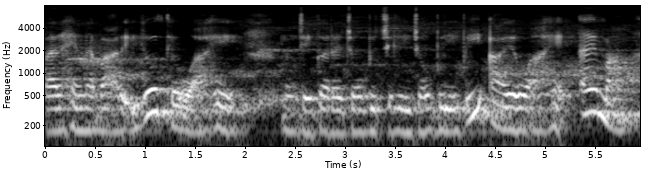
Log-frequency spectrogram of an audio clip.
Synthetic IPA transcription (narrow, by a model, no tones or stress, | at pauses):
pɐɾɦɪnə̆ɓaːɾɪ̰ɦot̪ʰijo̰aːɦeː | mʊ̃ɦɪ̃ɲd͡ʑeɡʱɐɾə̆d͡ʑõːbɪd͡ʑɪlid͡ʑõːbɪlbʱiʔaːjoaːɦẽ | ɛ̃ːmã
